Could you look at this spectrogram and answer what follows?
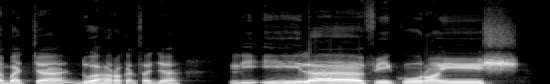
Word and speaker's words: Quraisy: dua harakat saja liilafi Quraisy cara bacanya Quraisy jadi rynya itu lembut kemudian panjangnya boleh dua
